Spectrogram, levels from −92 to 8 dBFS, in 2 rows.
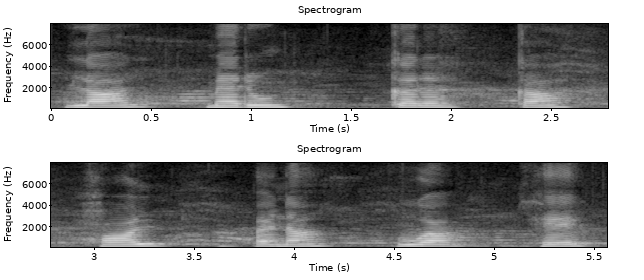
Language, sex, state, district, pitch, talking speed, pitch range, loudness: Hindi, female, Delhi, New Delhi, 200 Hz, 95 wpm, 195-215 Hz, -18 LUFS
